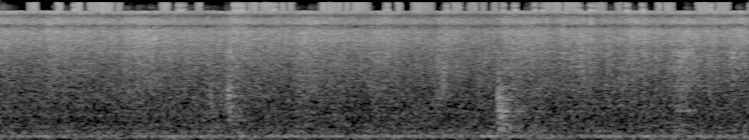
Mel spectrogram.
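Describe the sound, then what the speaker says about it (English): An egg sizzles steadily in a pan on a home stove, with a couple of soft scrapes as a spatula flips it; the frying hiss stays even and close throughout. "I get my flipper. And I start flipping that baby"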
